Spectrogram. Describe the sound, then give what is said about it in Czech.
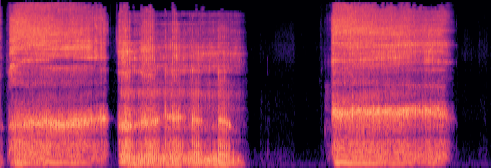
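Loud, raspy snoring from a sleeping witch: three long, harsh snores, the first two back to back, then a pause before the third, with no talk. “V tom se čarodějnice Krákoranda pohnula a zachrápala nahlas.”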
